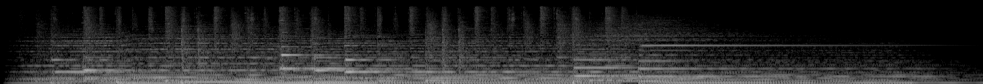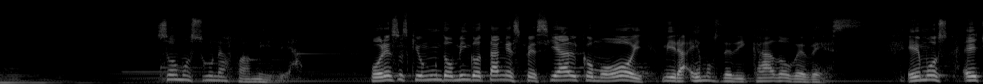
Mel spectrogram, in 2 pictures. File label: Spanish Sermon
